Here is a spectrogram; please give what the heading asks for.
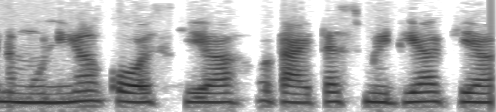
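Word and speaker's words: pneumonia: ठीक है, निमोनाई जब बोलेंगे तब ऑर्गेनिज्म का नेम है, और नमूनिया जब बोलेंगे तो वो डिजीज का नेम होता है। ठीक है, इनकी प्रोनाउंसिएशन थोड़ी सी डिफरेंट है। नमूनाई ऑर्गेनिज्म नेम है और नमूनिया जो है वो डिजीज नेम है।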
